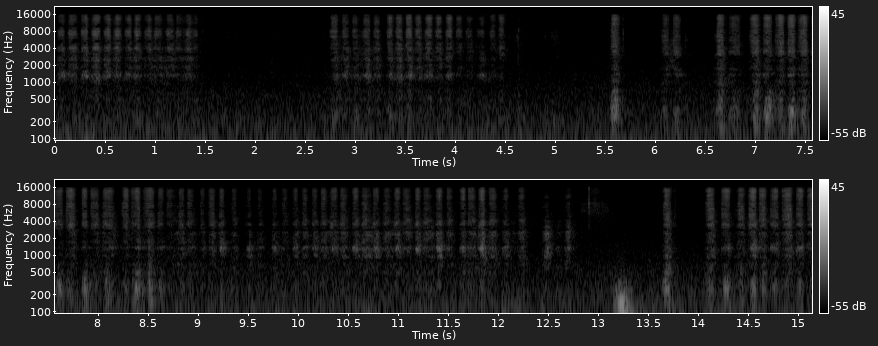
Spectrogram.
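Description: A red colored pencil rubs and scratches across a flat paper coloring book page, coloring in a crab's legs. Bright, raspy bursts of quick back-and-forth strokes come in runs, broken by short quiet pauses and a few sharper single scratches.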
